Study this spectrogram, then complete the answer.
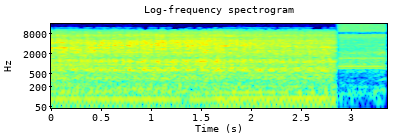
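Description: A tractor with its warning lights on, pulling a seed planter for beans, sounds loud and close. A steady heavy engine drone ends abruptly when the clip cuts to a quieter scene with a faint tone.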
